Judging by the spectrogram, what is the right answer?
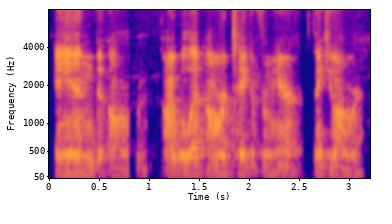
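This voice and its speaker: A man introducing a guest speaker on a video call, in a halting way with many pauses. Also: on the low side, little pitch movement, fairly bright tone. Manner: halting, with fillers. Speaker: event host introducing the speaker. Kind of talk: brief formal introduction.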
